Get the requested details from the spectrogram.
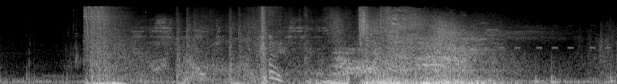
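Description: A heavy blast booms and crackles.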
